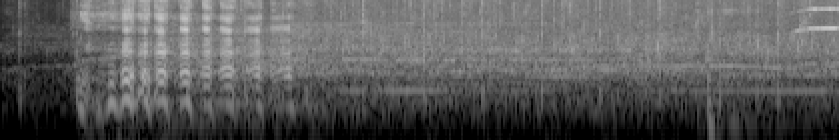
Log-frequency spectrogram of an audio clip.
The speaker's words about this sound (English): So, yeah, please applaud for my son.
